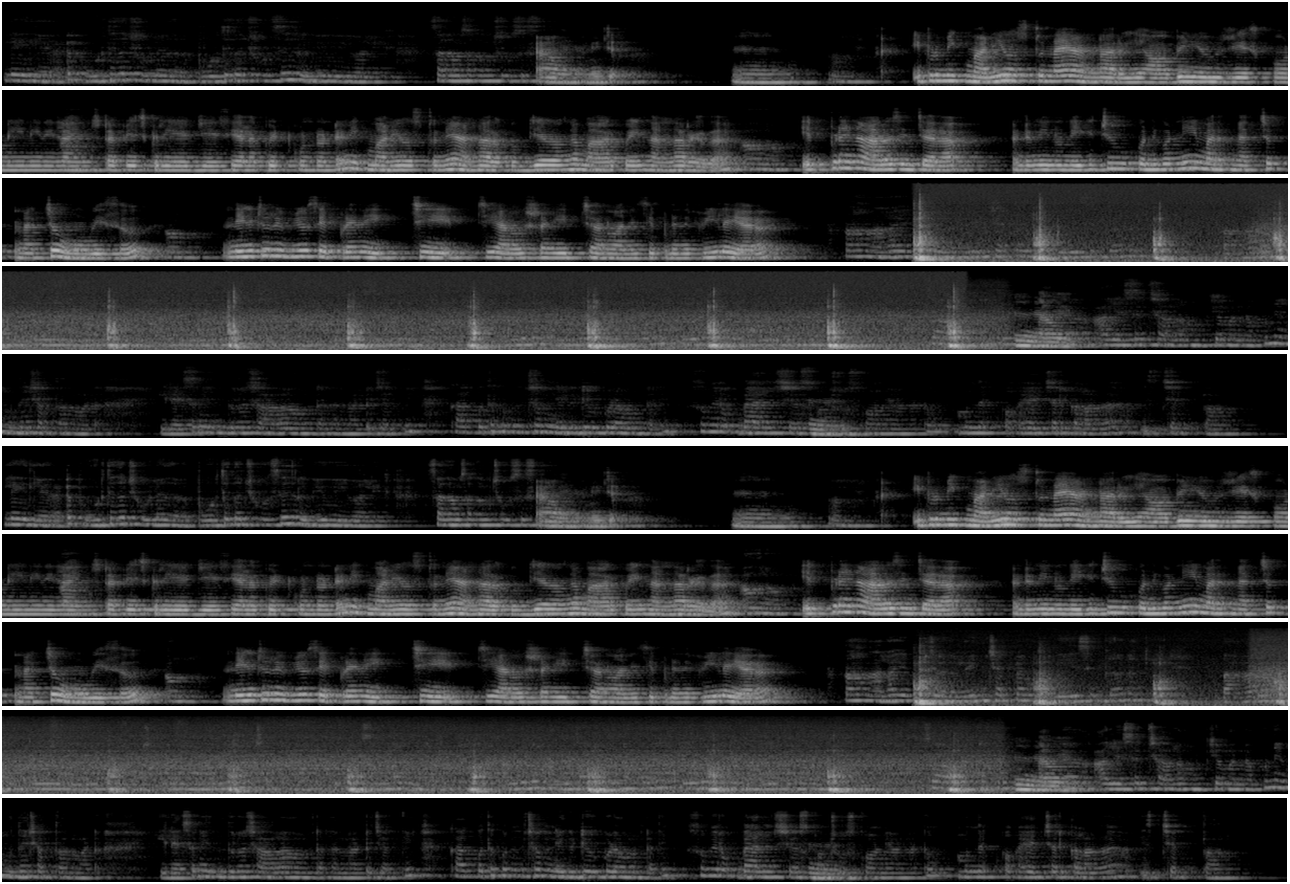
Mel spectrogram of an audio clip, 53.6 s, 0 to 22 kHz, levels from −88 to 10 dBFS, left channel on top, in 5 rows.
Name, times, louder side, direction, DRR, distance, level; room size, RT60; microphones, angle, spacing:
voice 1, 0.0-5.3 6.9-7.3 11.2-11.6 16.9-17.4 22.8-23.1 28.4-53.1, right 1 dB, 70° right, 3 dB, 1.6 m, -46 dB
voice 2, 4.4-5.0 6.1-6.7 7.6-16.8 17.4-18.7 19.1-22.6 23.3-27.8 40.6-41.1 49.6-50.0, equal, 10° left, 6 dB, 0.7 m, -31 dB
sound 1, 29.0-40.2, left 3 dB, 50° left, 0.4 m, -34 dB
sound 2, 31.8-40.5, right 1 dB, 50° right, 3.5 m, -45 dB
12.5 x 5.0 x 3.9 m, 0.78 s
head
